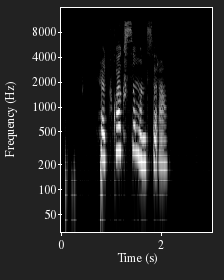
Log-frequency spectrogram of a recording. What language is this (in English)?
Abkhazian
